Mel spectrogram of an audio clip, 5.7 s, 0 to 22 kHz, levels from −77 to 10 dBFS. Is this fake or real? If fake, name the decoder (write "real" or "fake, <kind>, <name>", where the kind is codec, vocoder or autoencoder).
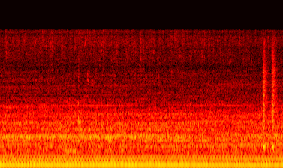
real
